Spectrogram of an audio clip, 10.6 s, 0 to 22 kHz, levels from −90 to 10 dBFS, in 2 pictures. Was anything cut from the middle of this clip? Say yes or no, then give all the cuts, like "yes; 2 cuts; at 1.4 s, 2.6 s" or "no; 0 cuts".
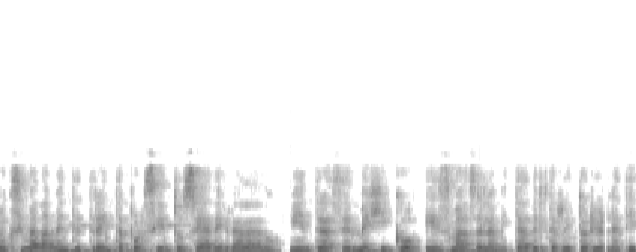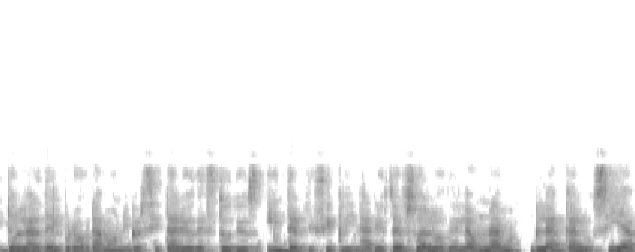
yes; 1 cut; at 5.0 s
